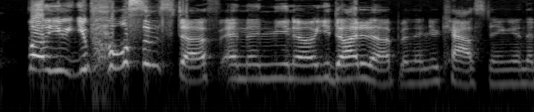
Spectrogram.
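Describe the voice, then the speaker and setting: A woman speaks over noticeable background noise. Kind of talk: casual chat. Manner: fast.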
